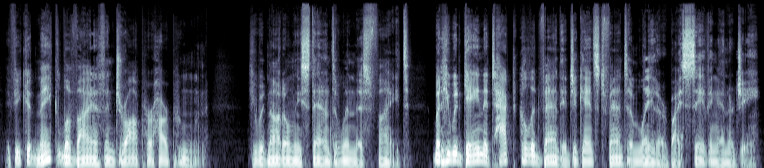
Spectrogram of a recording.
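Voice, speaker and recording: A man's voice: very deep voice, vocal fry, no room sound, clean studio sound. A man reading fan fiction as a dramatic, scripted story narration.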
